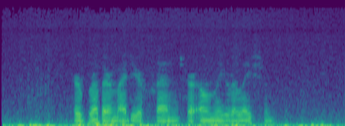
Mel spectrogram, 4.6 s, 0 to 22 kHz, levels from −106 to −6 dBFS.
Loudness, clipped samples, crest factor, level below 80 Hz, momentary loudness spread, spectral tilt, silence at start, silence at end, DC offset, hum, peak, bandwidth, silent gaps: -38 LUFS; under 0.1%; 16 dB; -44 dBFS; 17 LU; -9.5 dB/octave; 0.05 s; 0 s; under 0.1%; none; -18 dBFS; 3.5 kHz; none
